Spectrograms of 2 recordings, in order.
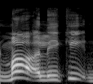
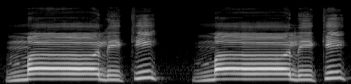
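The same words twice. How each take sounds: First: मालिकी with a clipped, jerked ा; wrong way, jolt मालिकी; jerked alif. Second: मालिकी with the first ा held two beats; long alif. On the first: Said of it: "झटका नहीं देना". (मालिकी झटके के साथ, गलत तरीका) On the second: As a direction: stretch मालिकी smoothly. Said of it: "कितना खींचेंगे? एक अलिफ के बराबर". (मालिकी, अलिफ दो हरकत तक खींचकर) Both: Shown as a demonstration.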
